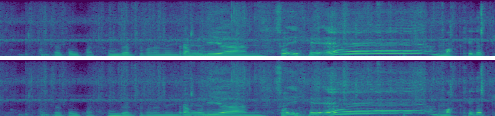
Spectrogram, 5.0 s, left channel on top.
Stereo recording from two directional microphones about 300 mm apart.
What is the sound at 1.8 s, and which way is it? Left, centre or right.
Speech, centre.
